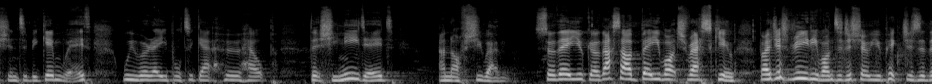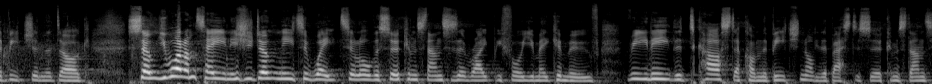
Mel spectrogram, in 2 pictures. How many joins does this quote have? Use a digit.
1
